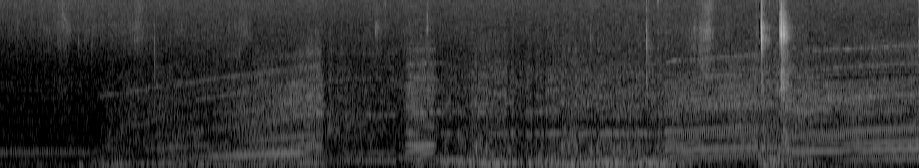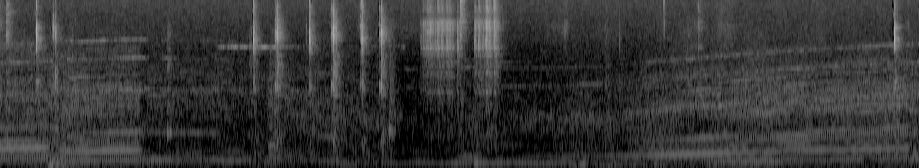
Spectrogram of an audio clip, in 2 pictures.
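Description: A race car engine accelerates through the gears.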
